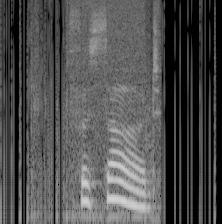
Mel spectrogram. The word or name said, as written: facade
